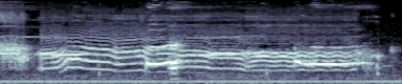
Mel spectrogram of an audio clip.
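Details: Dachshund howling along with its owner over the phone, singing Minnie Riperton's "Lovin You" while missing him; a sustained, wavering howl rich in harmonics, holding a steady pitch with small wobbles, with a constant low hum in a small room.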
